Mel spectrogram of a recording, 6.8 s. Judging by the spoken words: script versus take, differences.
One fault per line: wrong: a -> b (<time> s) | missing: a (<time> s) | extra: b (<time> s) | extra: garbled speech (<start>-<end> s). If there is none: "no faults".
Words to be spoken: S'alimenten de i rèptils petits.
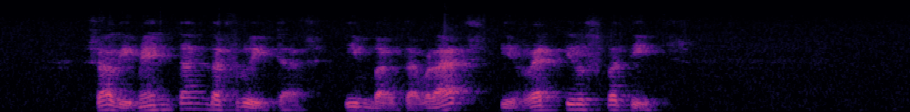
extra: fruites invertebrats (1.8 s)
